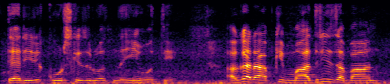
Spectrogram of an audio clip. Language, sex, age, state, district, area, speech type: Urdu, female, 60+, Delhi, North East Delhi, urban, spontaneous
